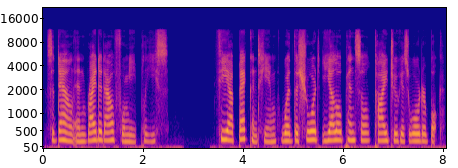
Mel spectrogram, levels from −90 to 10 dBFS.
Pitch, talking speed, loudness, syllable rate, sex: 220 Hz, 165 wpm, -17 LUFS, 4.4 syllables/s, female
